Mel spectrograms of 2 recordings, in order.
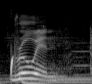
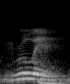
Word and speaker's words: ruin: and then we have ruin ruin uh I used to pronounce uh Ru but very wrong ruin ruin ruin means um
